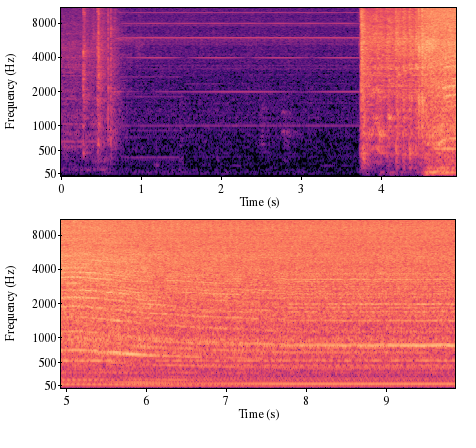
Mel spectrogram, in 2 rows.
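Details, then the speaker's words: Mercedes SL55 AMG (M113K, almost 200,000 miles), first start after fitting a new double idler pulley assembly and tensioner pulley: the starter catches and settles into an even idle with no belt squeal, chirp or rattle. "Everything seems to be good. We're gonna let it run for about 10-15 minutes, and then I am gonna go take it for a test drive."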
